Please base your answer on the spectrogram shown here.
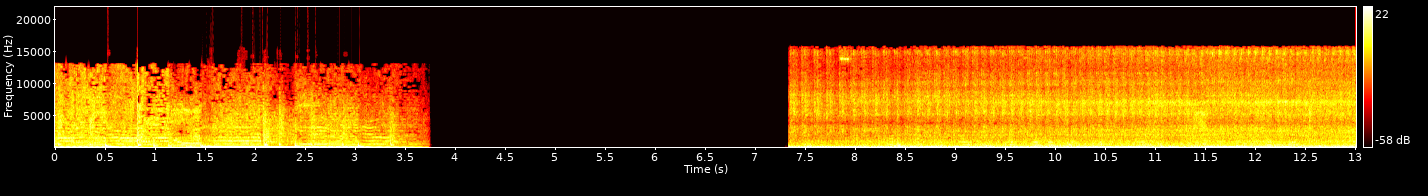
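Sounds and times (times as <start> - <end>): truck engine rumbling: 7.4 - 13.0.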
